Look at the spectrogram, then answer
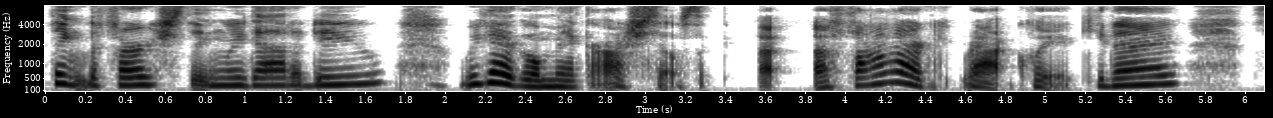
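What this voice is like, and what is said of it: Energetic put-on Texas Southern accent, poorly done. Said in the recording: “this Texas City Slicker girl is probably going to be really energetic. God, I'm butchering this.”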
